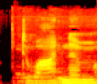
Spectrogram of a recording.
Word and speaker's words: duodenum: The first portion of the small intestine coming out of the stomach is the duodenum or duodenum, either term or either pronunciation.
